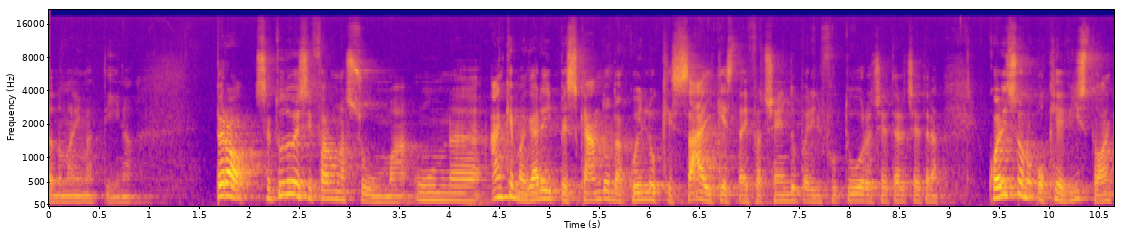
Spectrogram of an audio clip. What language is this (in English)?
Italian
